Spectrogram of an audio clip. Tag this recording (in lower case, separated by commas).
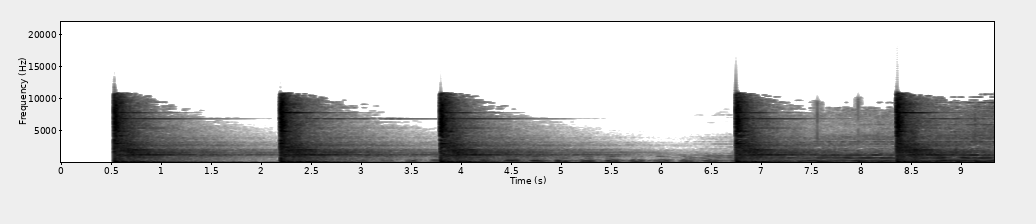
music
